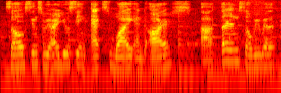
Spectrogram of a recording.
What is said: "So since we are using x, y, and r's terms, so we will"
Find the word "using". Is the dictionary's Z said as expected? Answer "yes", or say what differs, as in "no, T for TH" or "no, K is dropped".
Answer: no, S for Z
